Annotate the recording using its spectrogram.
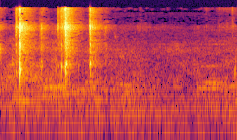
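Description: Crisp, hollow fried puri shell crackling as it is handled and broken in the fingers: three sharp cracks in the first second.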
